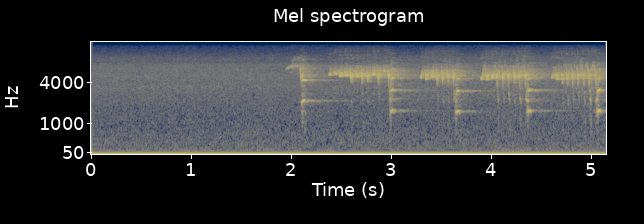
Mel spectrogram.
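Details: Lesser spotted eagle calling at the nest, recorded 15 June 2021 at 15:09; after two quiet seconds a few high, sharp yelping notes come in quick succession over a steady background hiss.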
